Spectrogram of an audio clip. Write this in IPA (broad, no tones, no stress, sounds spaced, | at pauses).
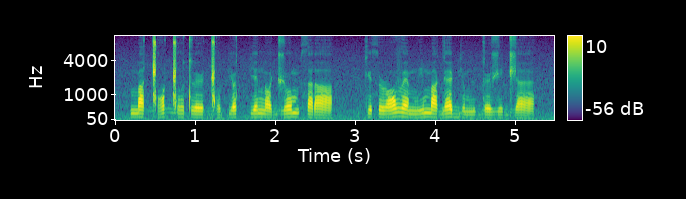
m a ɡ͡ǁ ɔ ɡ͡ǁ o t l ø ɡ͡ǁ o pʲ ɔ t pʲ ɛ n ɔ d͡ʒ o m θ a ɾ a | kʲ ɯ θ ɹ ɔ v ɛ m i m a ɡ ɛ bʲ o m i ɡ ø ʒ i d͡ʒ æ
